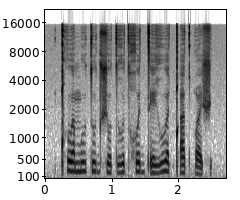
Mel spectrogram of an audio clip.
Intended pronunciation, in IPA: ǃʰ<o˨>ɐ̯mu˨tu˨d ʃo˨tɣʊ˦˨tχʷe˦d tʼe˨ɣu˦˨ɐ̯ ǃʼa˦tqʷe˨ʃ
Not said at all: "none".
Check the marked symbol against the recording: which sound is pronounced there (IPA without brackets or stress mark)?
o˨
